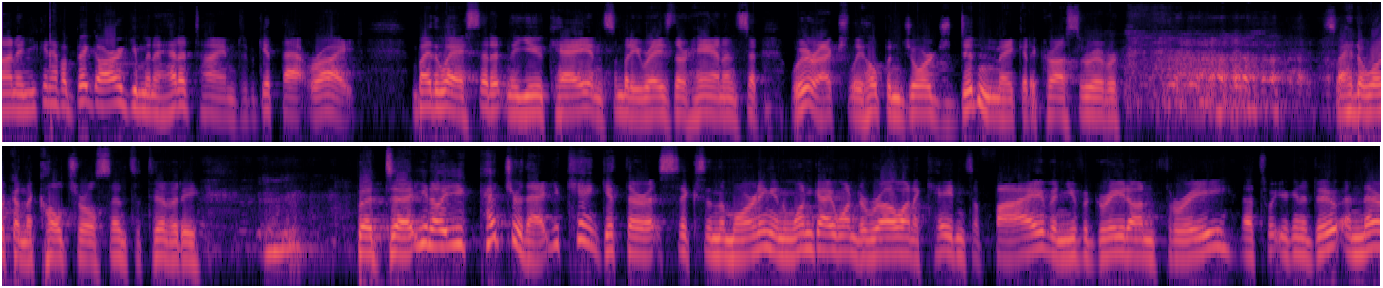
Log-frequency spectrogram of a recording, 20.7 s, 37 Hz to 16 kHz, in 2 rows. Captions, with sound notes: And you can have a big argument ahead of time to get that right. And by the way, I said it in the UK, and somebody raised their hand and said, we were actually hoping George didn't make it across the river. [LAUGHING] So I had to work on the cultural sensitivity. But you picture that. You can't get there at 6:00 in the morning, and one guy wanted to row in a cadence of five and you've agreed on three. That's what you're going to do?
